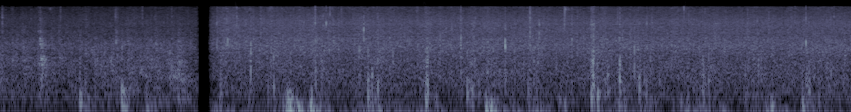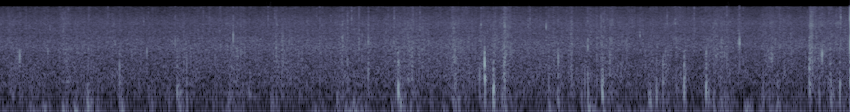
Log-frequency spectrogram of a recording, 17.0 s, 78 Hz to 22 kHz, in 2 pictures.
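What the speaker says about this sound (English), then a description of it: "we still have another almost 6 miles to do before we end. So we're gonna brave this rain" Steady rain falls on the Appalachian Trail, a dense, even hiss of drops on leaves and ground with occasional nearby footsteps, continuous and moderately quiet throughout.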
